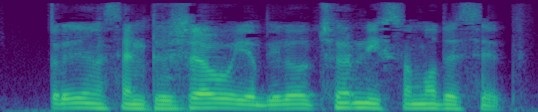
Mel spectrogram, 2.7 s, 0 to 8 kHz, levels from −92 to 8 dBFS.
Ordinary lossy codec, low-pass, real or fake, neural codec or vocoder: MP3, 32 kbps; 7.2 kHz; fake; codec, 16 kHz, 1 kbps, X-Codec, HuBERT features, trained on general audio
